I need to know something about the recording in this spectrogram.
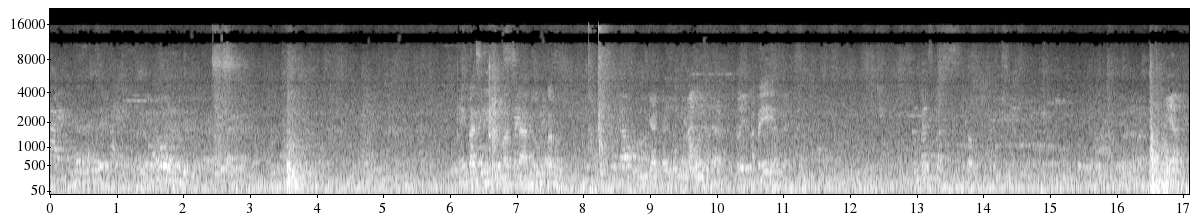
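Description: Men and women talk nearby in a crowd.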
